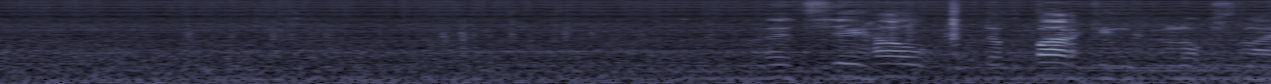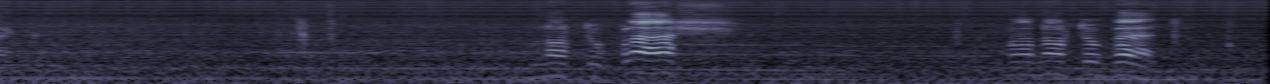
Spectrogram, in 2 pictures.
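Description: Tyres roll steadily on the road at speed.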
